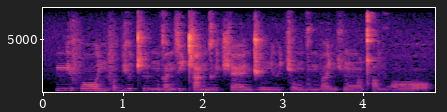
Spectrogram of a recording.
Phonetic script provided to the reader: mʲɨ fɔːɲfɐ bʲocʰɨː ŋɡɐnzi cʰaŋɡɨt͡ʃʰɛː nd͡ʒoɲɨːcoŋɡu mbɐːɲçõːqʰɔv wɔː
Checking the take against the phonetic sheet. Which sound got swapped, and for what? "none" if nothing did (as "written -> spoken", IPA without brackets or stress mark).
none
